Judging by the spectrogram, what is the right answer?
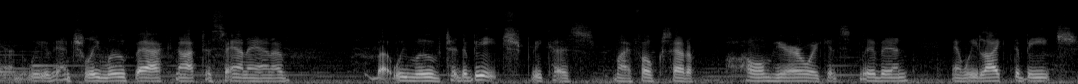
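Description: Faint music plays in the background. A woman with a very deep, low pitch speaks at a moderate pace. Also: ordinary pitch variation, dry sound with no echo. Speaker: interviewee. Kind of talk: interview answer. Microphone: lapel.

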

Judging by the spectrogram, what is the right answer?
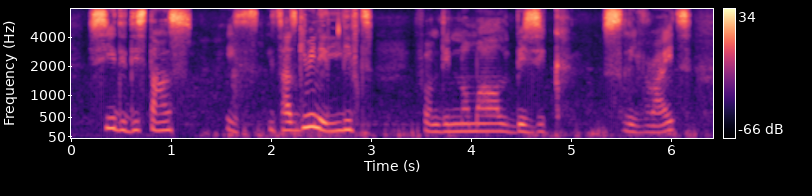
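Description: This woman has a fairly low pitch and a dark, mellow tone. Her voice is somewhat breathy, with ordinary pitch variation. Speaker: sewing instructor. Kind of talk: tutorial.

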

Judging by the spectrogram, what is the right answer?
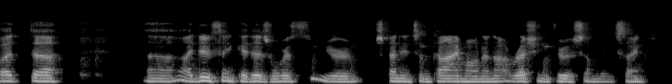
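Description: A man with a fairly high pitch and a somewhat breathy voice speaks at a fairly slow pace with fairly even intonation. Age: 80s+. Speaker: resident giving public comment. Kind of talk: public comment.

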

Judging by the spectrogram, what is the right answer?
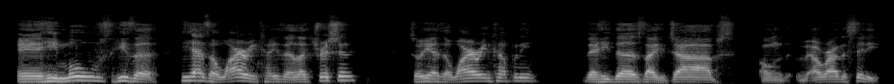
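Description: A man at a moderate pace, ordinary pitch variation, quiet background. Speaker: podcast co-host. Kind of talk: casual movie plot recap. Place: home room.

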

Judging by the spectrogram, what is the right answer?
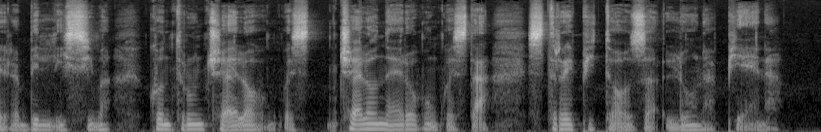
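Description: Moderately paced speech from a woman, recorded very cleanly against total silence. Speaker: podcaster. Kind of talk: casual spoken podcast monologue.

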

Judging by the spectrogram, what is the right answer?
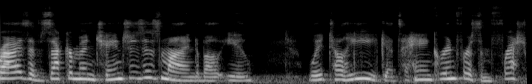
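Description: Lively intonation in a natural reading voice

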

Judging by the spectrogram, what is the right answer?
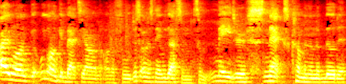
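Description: Light background noise and audible room echo accompany speech at a moderate pace with ordinary pitch variation. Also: man. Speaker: fitness vlogger. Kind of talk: casual vlog chat. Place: home room. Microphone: phone near.

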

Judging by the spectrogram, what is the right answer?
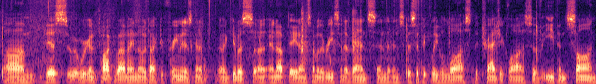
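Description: Over noticeable background noise, a man with a very deep, low pitch talks at a fairly quick pace in a monotone, flat intonation with hardly any pauses. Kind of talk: formal meeting remarks. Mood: somber, grieving tone. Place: hall.

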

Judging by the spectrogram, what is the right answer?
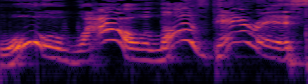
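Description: The pitch is in the middle range. The voice is a put-on character voice. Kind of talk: casual vlog chat. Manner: bubbly, exaggerated.

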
